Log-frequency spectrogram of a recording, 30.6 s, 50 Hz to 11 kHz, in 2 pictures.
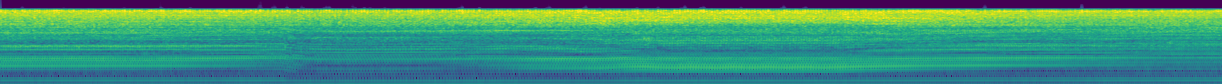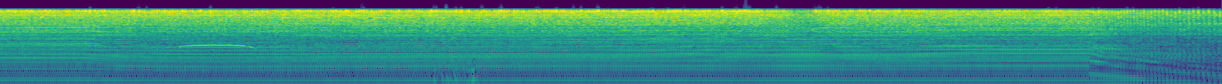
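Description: A 10 HP small-engine generator, converted from gasoline to run on hydrogen through a fuel injector, runs steadily. Its speed dips and picks up a few times, loudest around a third of the way in, and it winds down and stops near the end.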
